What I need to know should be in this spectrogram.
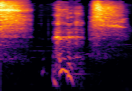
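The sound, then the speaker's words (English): A sharp intake of breath hissed through the teeth, several breathy, airy bursts with short gaps between them, fairly faint and with no speech. “And it might also be accompanied by perhaps a sharp intake of breath.”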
